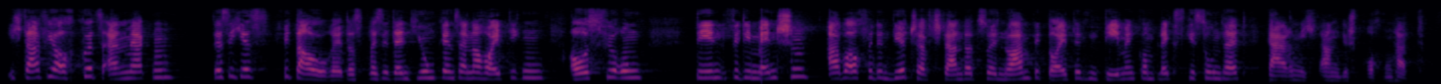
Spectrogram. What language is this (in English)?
German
